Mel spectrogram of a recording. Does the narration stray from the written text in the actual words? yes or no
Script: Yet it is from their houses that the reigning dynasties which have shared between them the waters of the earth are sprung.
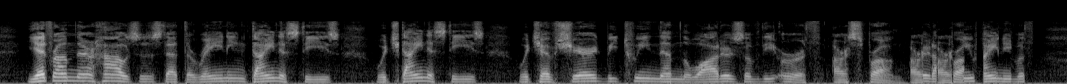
yes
